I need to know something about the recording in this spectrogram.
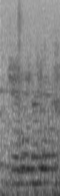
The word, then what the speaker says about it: ginger: Ginger. Ginger, right? So this first G makes a J sound, correct?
